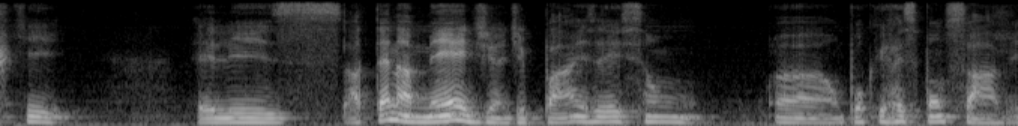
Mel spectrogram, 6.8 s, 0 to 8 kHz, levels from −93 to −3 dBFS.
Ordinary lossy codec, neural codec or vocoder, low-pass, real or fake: none; none; 7.2 kHz; real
